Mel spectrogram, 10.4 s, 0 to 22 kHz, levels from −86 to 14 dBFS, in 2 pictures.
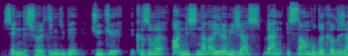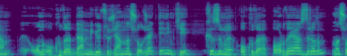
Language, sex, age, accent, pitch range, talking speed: Turkish, male, 40-59, native, 125-180 Hz, 145 wpm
